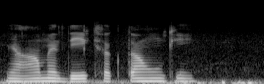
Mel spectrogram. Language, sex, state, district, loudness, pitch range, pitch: Hindi, male, Madhya Pradesh, Bhopal, -16 LUFS, 90-140 Hz, 135 Hz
